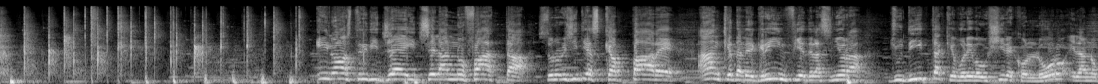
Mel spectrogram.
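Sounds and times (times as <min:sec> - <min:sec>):
scattered applause: 0:00.0 - 0:03.1
speech: 0:03.2 - 0:10.9.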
